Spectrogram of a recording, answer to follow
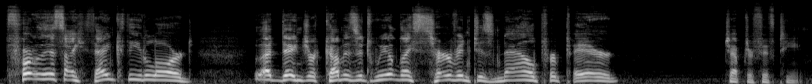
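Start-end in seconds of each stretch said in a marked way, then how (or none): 0.1-6.2 high, loud Scottish thanksgiving; old Scottish officer thanking God, Scottish accent loud. A narrator's reading. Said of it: "exclaimed in a peculiar accent of Scotland".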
